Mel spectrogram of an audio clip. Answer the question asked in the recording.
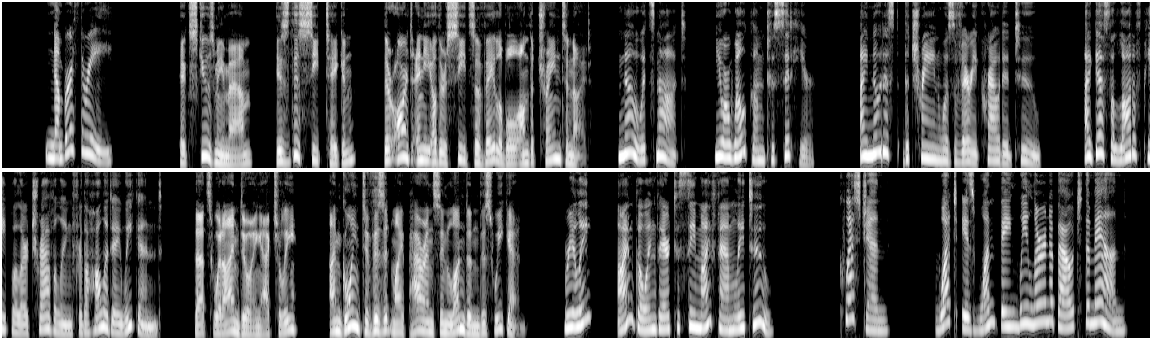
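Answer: He is going to London to visit his parents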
